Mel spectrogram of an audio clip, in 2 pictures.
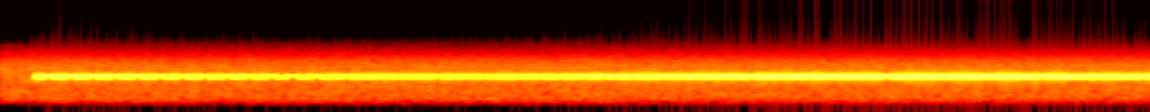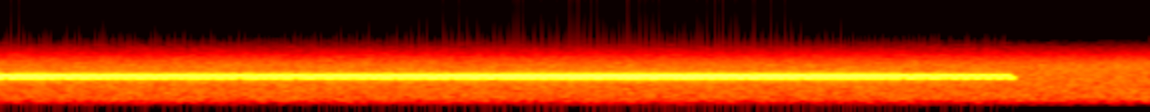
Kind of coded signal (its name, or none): NAVTEX (SITOR-B)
